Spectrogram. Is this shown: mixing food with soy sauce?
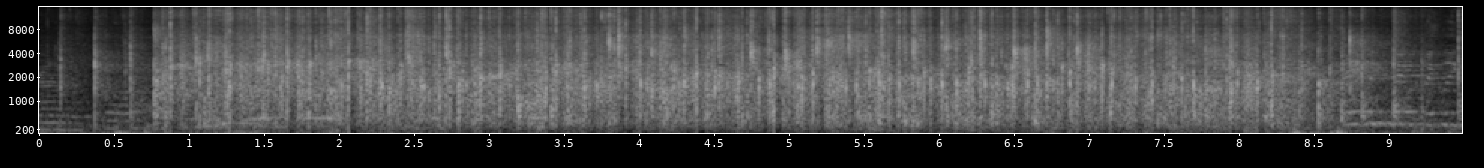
no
